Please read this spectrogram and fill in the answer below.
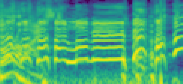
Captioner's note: laugh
